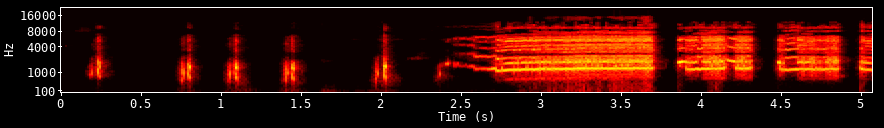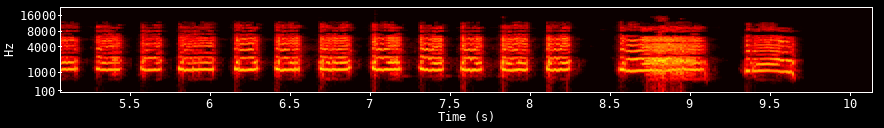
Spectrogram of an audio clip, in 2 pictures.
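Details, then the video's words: Female red junglefowl, a wild forest chicken, giving four short soft clucks, then a long harsh drawn-out squawk, followed by a run of about a dozen rapid, clipped, nasal notes and one final longer squawk. "Suara Asli Ayam Hutan Betina"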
